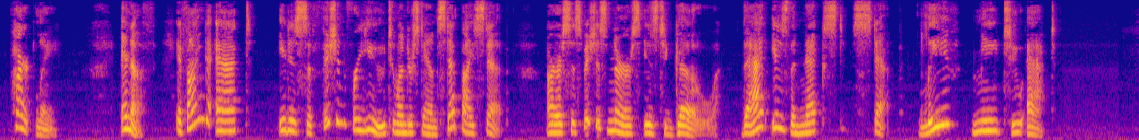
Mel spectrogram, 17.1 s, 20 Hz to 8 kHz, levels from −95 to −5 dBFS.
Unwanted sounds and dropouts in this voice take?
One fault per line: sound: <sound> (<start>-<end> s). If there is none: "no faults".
no faults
